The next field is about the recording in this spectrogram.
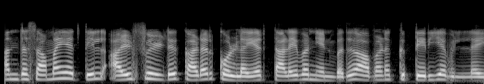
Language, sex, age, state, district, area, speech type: Tamil, female, 18-30, Tamil Nadu, Madurai, urban, read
